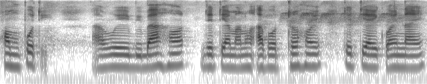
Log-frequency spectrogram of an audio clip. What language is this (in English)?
Assamese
